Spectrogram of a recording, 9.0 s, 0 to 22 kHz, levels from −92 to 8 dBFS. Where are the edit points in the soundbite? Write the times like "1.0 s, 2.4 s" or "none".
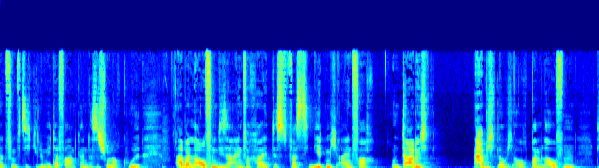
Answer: none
